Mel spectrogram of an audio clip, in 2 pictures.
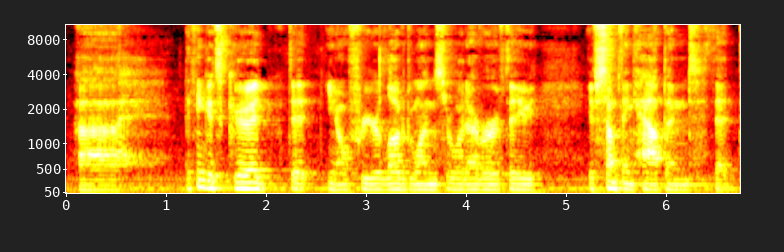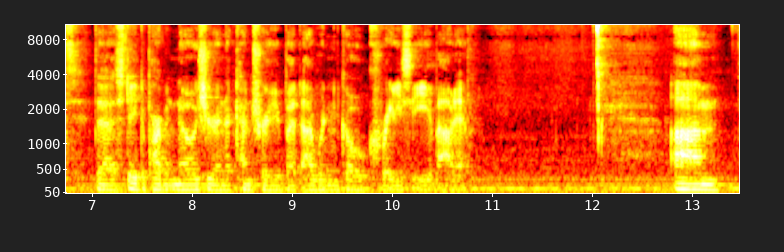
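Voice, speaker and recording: A travel vlogger gives candid, chatty travel advice in a casual Q&A monologue, answering viewer questions with plenty of fillers and sarcastic asides. His voice is fairly low and darkish, with slight background noise.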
